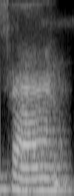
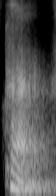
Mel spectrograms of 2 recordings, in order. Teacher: Voiceless labiodental fricative, that is replaced by voiceless bilabial stop.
